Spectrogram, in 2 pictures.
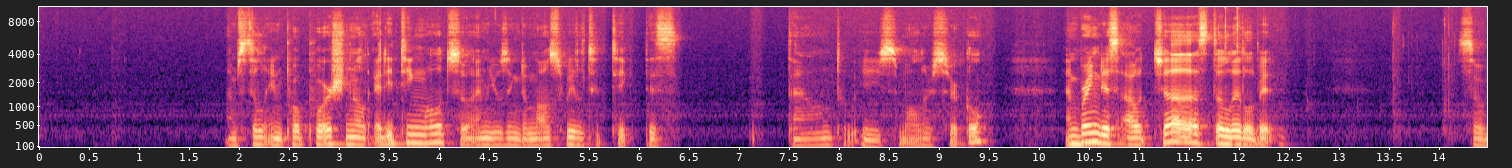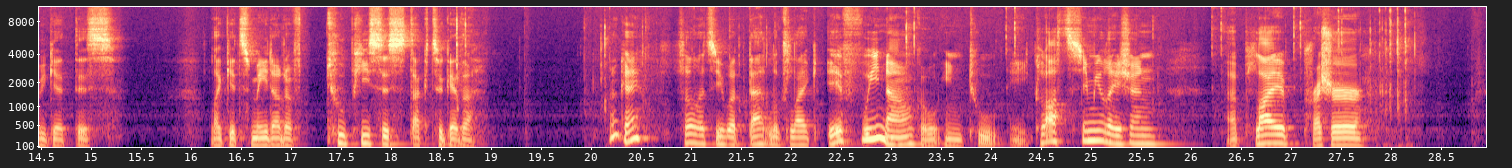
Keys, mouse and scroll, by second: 12.3-13.7 middle drag, 13.7-14.1 scroll down 2, 14.1-16.7 middle drag, 16.7-17.0 scroll up 2, 17.0-18.7 shift+middle drag, 18.7 Tab, 19.4-20.7 middle drag, 20.7-21.0 scroll down 2, 21.0-22.0 middle drag, 22.0-23.2 scroll up 2, 23.2 click, 24.2 drag, 24.9-26.4 middle drag, 26.4 click, 27.0-28.9 drag.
